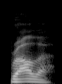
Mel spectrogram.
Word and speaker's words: Raleigh: to him, so that what should have been Raleigh became Rala. The request thus written was sent to the legislature and the name of the town became fixed. The inhabitants generally pronounce it as if the intended spelling had been adopted.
